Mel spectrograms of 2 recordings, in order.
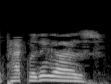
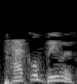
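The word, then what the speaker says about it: Pakledinaz: Martin Pakledingas, probably mispronouncing that, the Pajama Game. And it's Pakledingas.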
